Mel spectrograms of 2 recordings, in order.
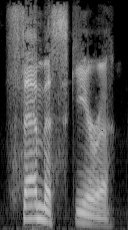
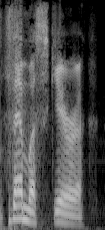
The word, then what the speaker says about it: Themyscira: It's T-H. Look, motherfuckers, I've been teaching a kid how to read, right? Okay. I know how to pronounce shit. The T-H is all right? So that's Themyscira.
